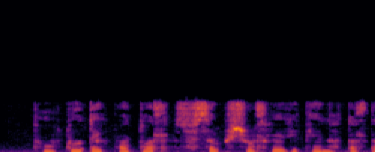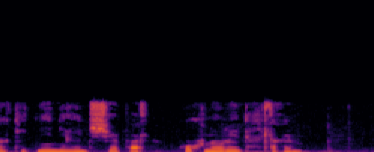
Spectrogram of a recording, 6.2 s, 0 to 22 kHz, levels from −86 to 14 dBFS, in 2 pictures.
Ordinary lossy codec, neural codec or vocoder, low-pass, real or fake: Opus, 64 kbps; none; 7.2 kHz; real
